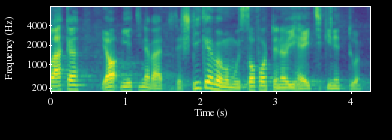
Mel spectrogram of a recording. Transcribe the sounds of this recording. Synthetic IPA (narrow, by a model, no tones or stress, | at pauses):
læɡ̥ə | jɑːʔmiətinəʋæːrdəd̥ɛ̰ʃtiɡəʋɵlməmuəssofɔrtənœʏiɦɛjt͡si̥ɡ̥inətːṵə̰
